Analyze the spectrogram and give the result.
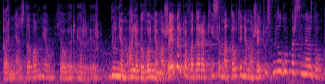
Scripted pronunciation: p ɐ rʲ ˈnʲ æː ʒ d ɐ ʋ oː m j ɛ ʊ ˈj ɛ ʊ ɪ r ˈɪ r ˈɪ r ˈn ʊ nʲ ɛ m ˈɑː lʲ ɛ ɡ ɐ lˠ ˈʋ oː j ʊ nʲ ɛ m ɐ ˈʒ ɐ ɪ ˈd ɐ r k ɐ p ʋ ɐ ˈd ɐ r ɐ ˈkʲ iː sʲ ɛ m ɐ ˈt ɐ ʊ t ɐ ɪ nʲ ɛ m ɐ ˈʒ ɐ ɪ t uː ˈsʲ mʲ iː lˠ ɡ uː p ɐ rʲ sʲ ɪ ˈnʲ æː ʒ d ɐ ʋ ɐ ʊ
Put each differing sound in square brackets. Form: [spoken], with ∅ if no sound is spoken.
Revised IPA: p ɐ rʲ ˈnʲ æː ʒ d ɐ ʋ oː m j ɛ ʊ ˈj ɛ ʊ ɪ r ˈɪ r ˈɪ r ˈn ʊ nʲ ɛ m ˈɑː lʲ ɛ ɡ ɐ lˠ ˈʋ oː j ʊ nʲ ɛ m ɐ ˈʒ ɐ ɪ ˈd ɐ r k ɐ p ʋ ɐ ˈd ɐ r ɐ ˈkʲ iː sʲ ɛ m ɐ ˈt ɐ ʊ t ɐ ɪ nʲ ɛ m ɐ ˈʒ ɐ ɪ t uː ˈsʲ mʲ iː lˠ ɡ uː p ɐ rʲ sʲ ɪ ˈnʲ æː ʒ d ɐ ʋ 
